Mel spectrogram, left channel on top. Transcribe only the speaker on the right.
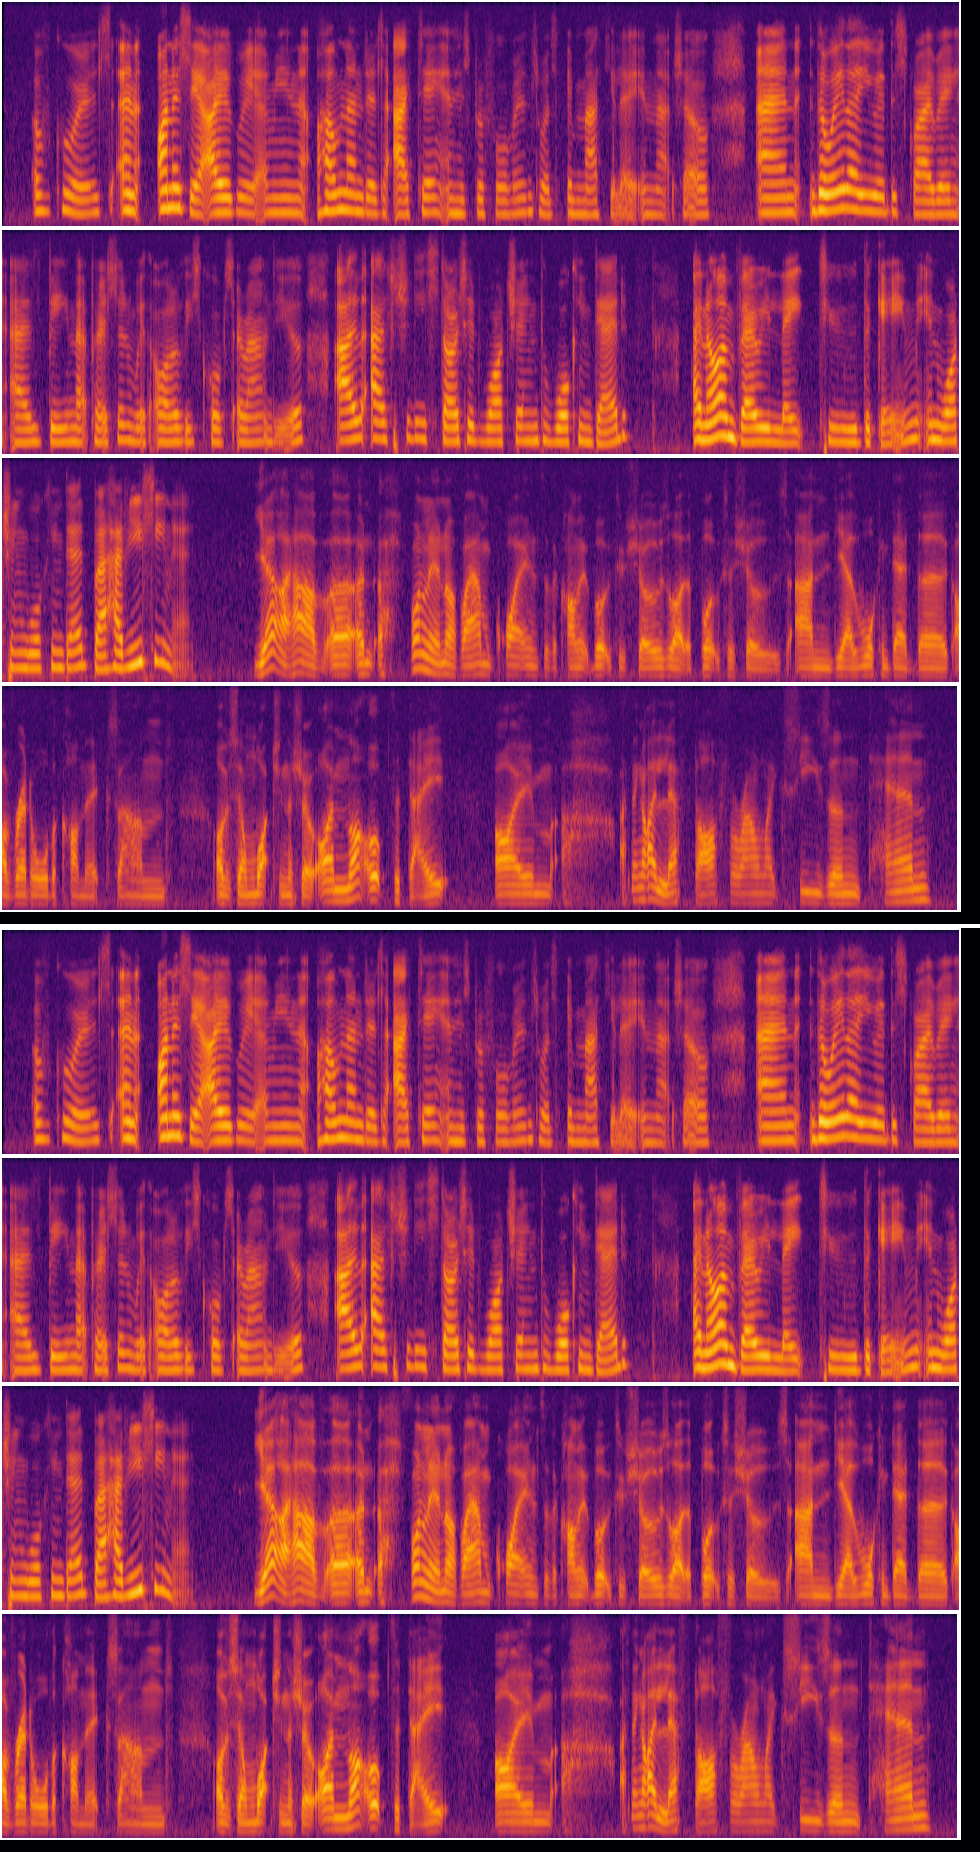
Yeah, I have. Uh, and uh, funnily enough, I am quite into the comic books of shows, like the books of shows. And yeah, The Walking Dead, the I've read all the comics and obviously I'm watching the show. I'm not up to date. I'm <sighs> I think I left off around like season 10,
